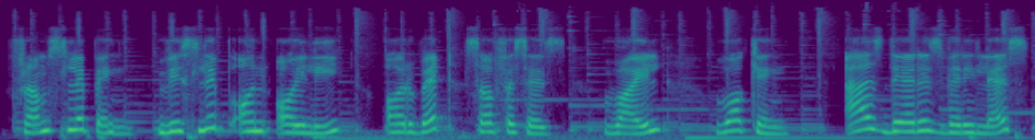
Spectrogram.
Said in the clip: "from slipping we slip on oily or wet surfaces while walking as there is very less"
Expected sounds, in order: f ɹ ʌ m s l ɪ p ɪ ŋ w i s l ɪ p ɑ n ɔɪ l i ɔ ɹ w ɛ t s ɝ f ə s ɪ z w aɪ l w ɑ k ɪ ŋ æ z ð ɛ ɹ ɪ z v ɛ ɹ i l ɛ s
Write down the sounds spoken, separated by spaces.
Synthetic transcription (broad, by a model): f ɹ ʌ m s l ɪ p ɪ ŋ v i s l ɪ p ɑ n ɔɪ l i ɔ ɹ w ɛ t s ɝ f ə s ɪ z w aɪ l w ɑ k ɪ ŋ æ z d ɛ ɹ ɪ z v ɛ ɹ i l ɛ s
